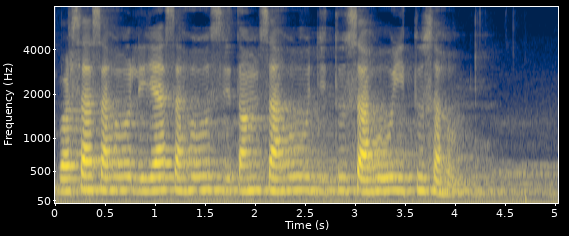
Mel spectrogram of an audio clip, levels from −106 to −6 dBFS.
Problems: none marked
